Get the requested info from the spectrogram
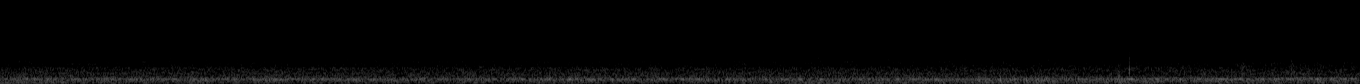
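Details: Domestic cat named Hime snoring: high, airy whistling breaths in short wheezy bursts about every three seconds, over a steady low indoor hum.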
